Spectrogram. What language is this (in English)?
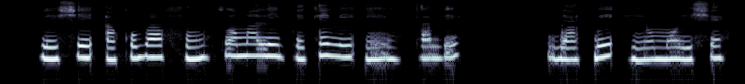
Yoruba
